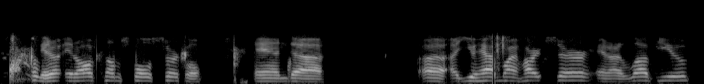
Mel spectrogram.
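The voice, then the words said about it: Emotional, choked-up voice. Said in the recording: “getting emotional. I'm getting choked up”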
